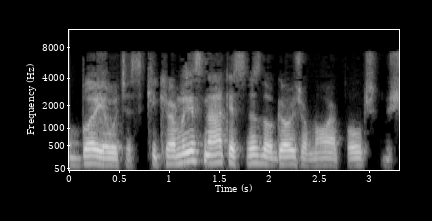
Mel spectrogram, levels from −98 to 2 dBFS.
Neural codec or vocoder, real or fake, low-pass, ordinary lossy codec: codec, 16 kHz, 1.1 kbps, Voila-Tokenizer; fake; 7.2 kHz; MP3, 32 kbps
